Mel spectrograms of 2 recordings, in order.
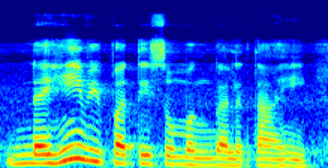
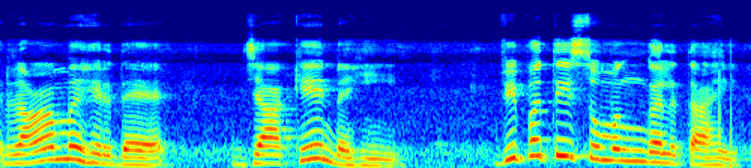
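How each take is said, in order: First: नहीं opens the phrase, no pause after it; नहीं joined to विपत्ति. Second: Slow Ram हृदय जाके नहीं, then a break; pause after नहीं. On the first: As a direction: start the new phrase on नहीं. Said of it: "यहाँ लगा है नहीं से पहले". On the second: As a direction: keep नहीं with जाके, pause before विपति. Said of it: "यहाँ लगा है नहीं के बाद". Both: Shown as a demonstration.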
